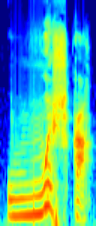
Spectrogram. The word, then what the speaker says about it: łyżka: Łyżka, łyżka. It's always pronounced in this way.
